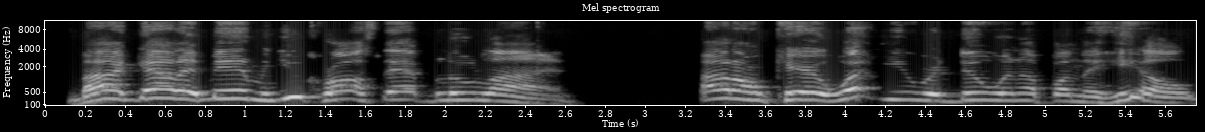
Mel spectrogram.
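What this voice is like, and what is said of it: Poor imitation of South Carolina accent. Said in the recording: “I'm going to do my terrible South Carolina accent”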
